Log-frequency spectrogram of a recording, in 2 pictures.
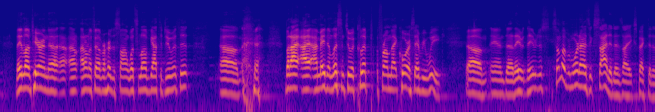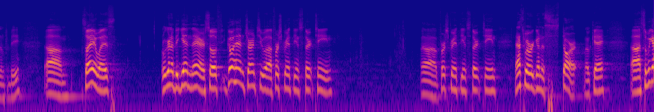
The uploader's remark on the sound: a sermon I preached to the church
